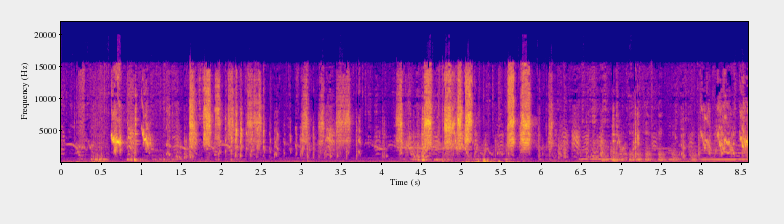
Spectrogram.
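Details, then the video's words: Budgies chattering with many quick high chirps and scratchy notes, dense in the middle, ending with a steady thin whistle-like tone. "Cute Birds Chirping Sounds #Beautiful Budgies"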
